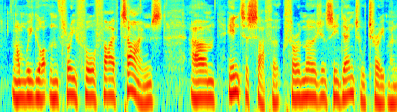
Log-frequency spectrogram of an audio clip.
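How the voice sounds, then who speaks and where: A man with a South London accent speaks at a moderate pace in a fairly high pitch, with ordinary pitch variation and very even loudness. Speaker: retired teacher and campaigner. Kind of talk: radio interview. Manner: animated.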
